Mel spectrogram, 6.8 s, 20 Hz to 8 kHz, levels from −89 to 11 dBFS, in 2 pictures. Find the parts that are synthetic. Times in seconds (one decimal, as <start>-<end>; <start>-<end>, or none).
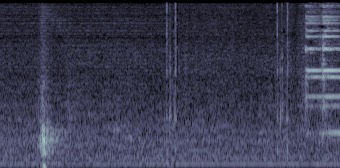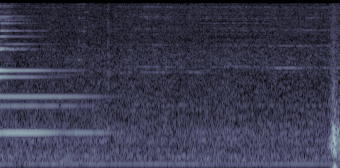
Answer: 0.0-1.7; 5.4-6.1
